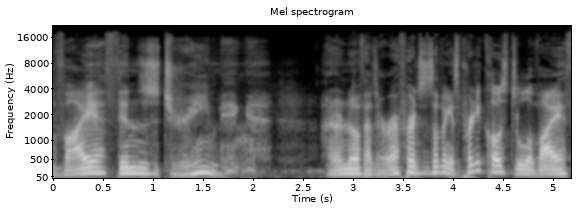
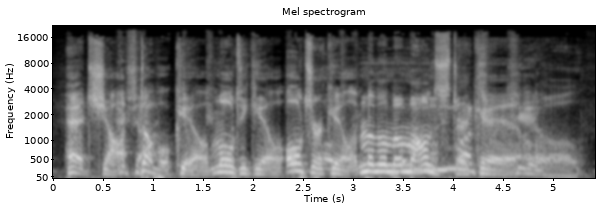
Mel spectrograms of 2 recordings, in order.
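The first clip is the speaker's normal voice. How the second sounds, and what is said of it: Deep video game announcer voice. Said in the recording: “Unreal Tournament announcer voice.”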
